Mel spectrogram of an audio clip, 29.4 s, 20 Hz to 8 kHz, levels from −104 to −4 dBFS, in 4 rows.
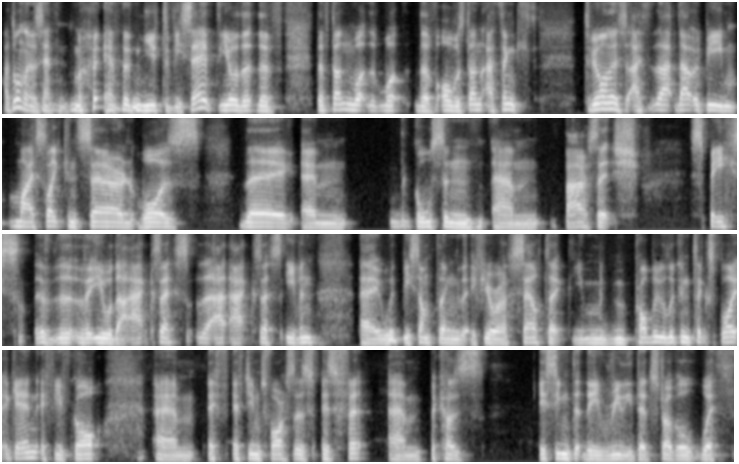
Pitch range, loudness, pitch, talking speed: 110-130 Hz, -18 LUFS, 120 Hz, 180 wpm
